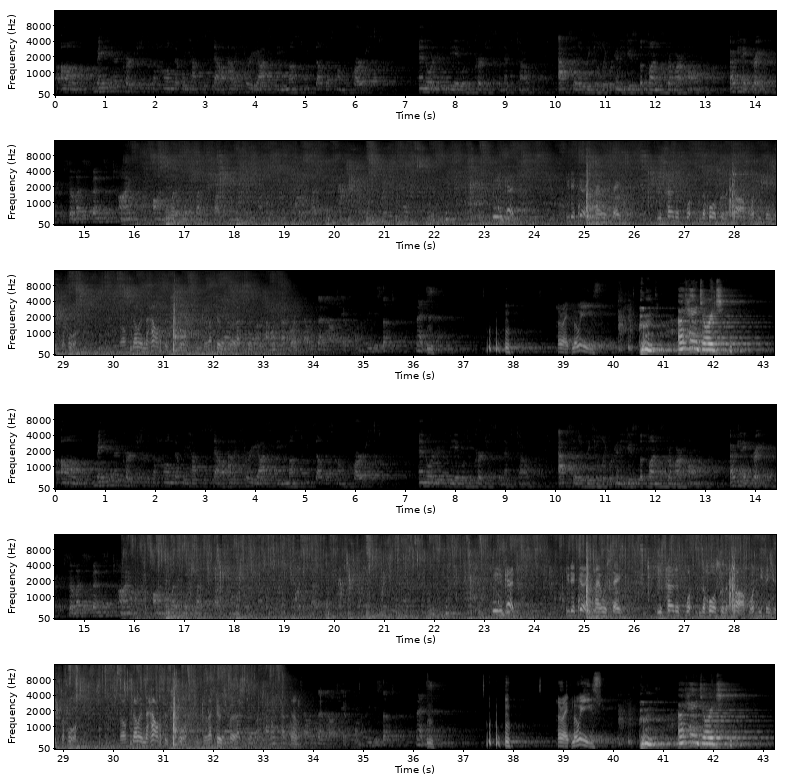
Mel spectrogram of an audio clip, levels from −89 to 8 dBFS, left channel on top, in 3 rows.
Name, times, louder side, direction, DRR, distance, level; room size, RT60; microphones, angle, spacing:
voice 1, 0.1-6.6 7.3-9.5 10.1-13.0 13.5-14.2 14.6-18.8 19.1-19.8 20.2-22.4 23.3-23.6 30.1-30.2 32.1-34.7 35.0-35.7 36.1-36.5 38.9-39.0 39.3-39.5, equal, 5° right, -1 dB, 2.8 m, -57 dB
sound 1, 15.7-33.4, right 4 dB, 70° right, 2.9 m, -48 dB
voice 2, 23.2-23.6 24.3-26.2 26.5-29.5 30.1-32.5 33.6-33.7 36.3-36.4 37.7-38.0 38.9-39.8, right 6 dB, 85° right, 17 dB, 0.5 m, -44 dB
sound 2, 24.5-35.0, right 6 dB, 40° right, 0.6 m, -47 dB
voice 3, 40.1-40.9 41.3-42.4, left 2 dB, 30° left, 10 dB, 0.5 m, -33 dB
23.0 x 18.0 x 8.4 m, 2.8 s
head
